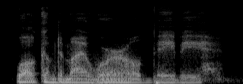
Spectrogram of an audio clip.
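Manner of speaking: whispering. Reading Earl's line as he breathes into the narrator's ear: whispering. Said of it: "He whispers into my ear".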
